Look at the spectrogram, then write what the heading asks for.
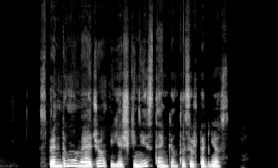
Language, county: Lithuanian, Marijampolė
